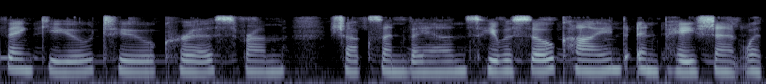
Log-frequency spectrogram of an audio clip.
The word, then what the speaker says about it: Shuksan: Also, we realized that we've been saying Shuxson when of course this is pronounced Shuxson Vans.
